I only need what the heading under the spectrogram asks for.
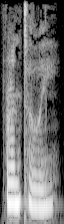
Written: frontally

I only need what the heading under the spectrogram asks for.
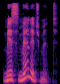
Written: mismanagement

